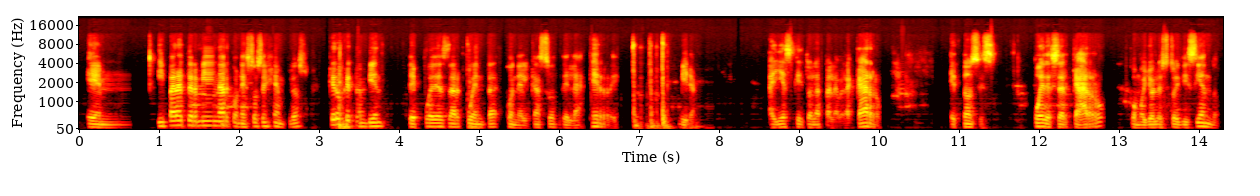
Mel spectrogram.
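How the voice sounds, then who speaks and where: Patient teacher, slightly low voice. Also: male voice, slightly rough. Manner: patient, conversational, checks in with "de acuerdo". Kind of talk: spelling lesson.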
